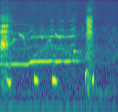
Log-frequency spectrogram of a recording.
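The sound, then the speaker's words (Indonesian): A woman crying in a dramatized scene after her father's anger, with wavering high whimpers and a sharp sob or sniff near the end. “kenapa kau menangis? Kenapa? Ayahmu marah kepadamu.”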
